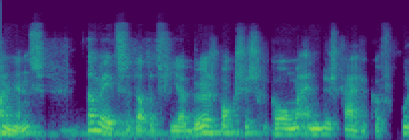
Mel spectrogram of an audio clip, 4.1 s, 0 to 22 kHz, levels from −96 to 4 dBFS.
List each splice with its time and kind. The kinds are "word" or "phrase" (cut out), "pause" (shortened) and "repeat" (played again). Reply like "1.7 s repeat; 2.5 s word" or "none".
none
